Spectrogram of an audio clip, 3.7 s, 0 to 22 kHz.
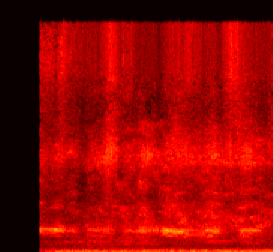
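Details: Flock of crows cawing: after a brief silence, harsh caws repeat at a steady pace of about one every 0.7 seconds over a strong, constant low rumble.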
